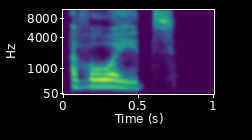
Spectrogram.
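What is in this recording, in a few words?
"avoids", American English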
